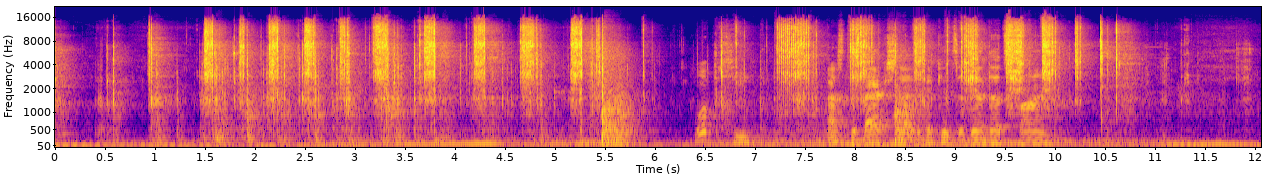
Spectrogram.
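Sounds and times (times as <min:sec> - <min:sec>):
ratchet wrench clicking: 0:01.4 - 0:05.5, 0:07.2 - 0:10.7.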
